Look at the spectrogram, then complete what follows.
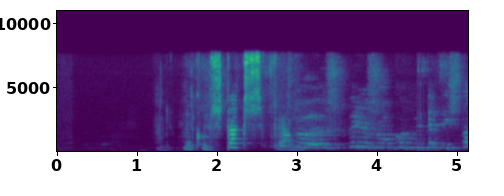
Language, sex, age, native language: Icelandic, male, 8, Icelandic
